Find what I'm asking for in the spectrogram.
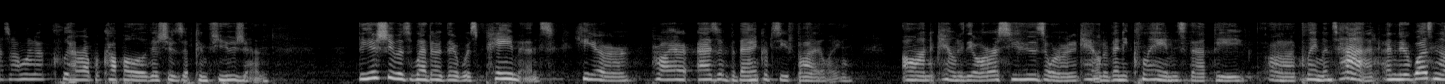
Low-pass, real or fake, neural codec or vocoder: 7.2 kHz; fake; codec, 16 kHz in and 24 kHz out, 1.1 kbps, FireRedTTS-2 codec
